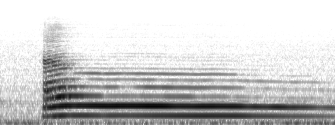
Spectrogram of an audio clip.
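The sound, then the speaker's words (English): A sustained, wolf-like howl from people howling together on a count of three begins abruptly and holds a steady pitch for about two seconds, sliding slightly lower as it fades, fairly loud. “On the count of three, we'll all howl together.”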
